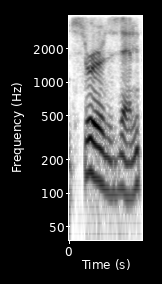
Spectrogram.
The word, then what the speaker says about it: Surrozen: You know, there's a couple of – I found a company just in front of research called – it's spelled S-U-R-R-O-Z-E-N, Surzen.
